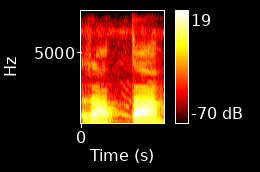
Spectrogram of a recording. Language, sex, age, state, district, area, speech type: Urdu, female, 18-30, Bihar, Gaya, urban, spontaneous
